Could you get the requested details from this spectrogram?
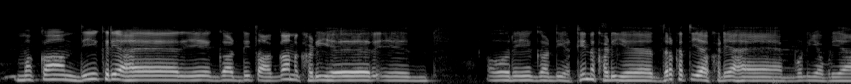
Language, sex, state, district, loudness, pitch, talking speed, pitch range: Marwari, male, Rajasthan, Nagaur, -25 LUFS, 190 Hz, 155 wpm, 180-200 Hz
